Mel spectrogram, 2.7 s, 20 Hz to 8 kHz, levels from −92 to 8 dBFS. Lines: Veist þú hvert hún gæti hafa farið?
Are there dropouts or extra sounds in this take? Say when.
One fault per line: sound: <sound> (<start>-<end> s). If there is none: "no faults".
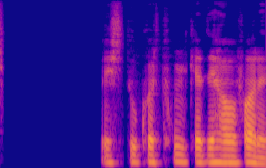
no faults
